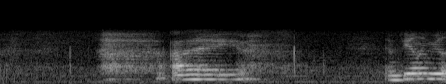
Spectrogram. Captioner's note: sighs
